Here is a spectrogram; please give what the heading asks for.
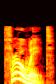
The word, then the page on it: throw-weight: British English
